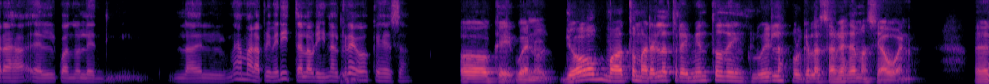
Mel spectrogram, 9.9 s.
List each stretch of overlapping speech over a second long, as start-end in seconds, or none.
none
